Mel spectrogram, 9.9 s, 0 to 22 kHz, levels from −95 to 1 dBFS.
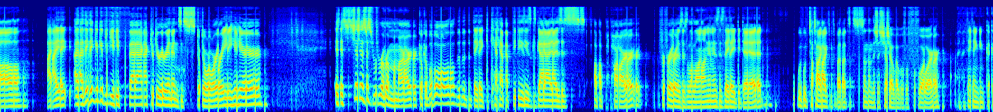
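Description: Throughout the speech, planar audio read as interleaved makes each 93 ms block play twice at double speed, left then right. The voice sits an octave high with a 10.8 Hz flutter, fitting a 4096-sample block, but unlike a sample-rate error, the pace stays normal.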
